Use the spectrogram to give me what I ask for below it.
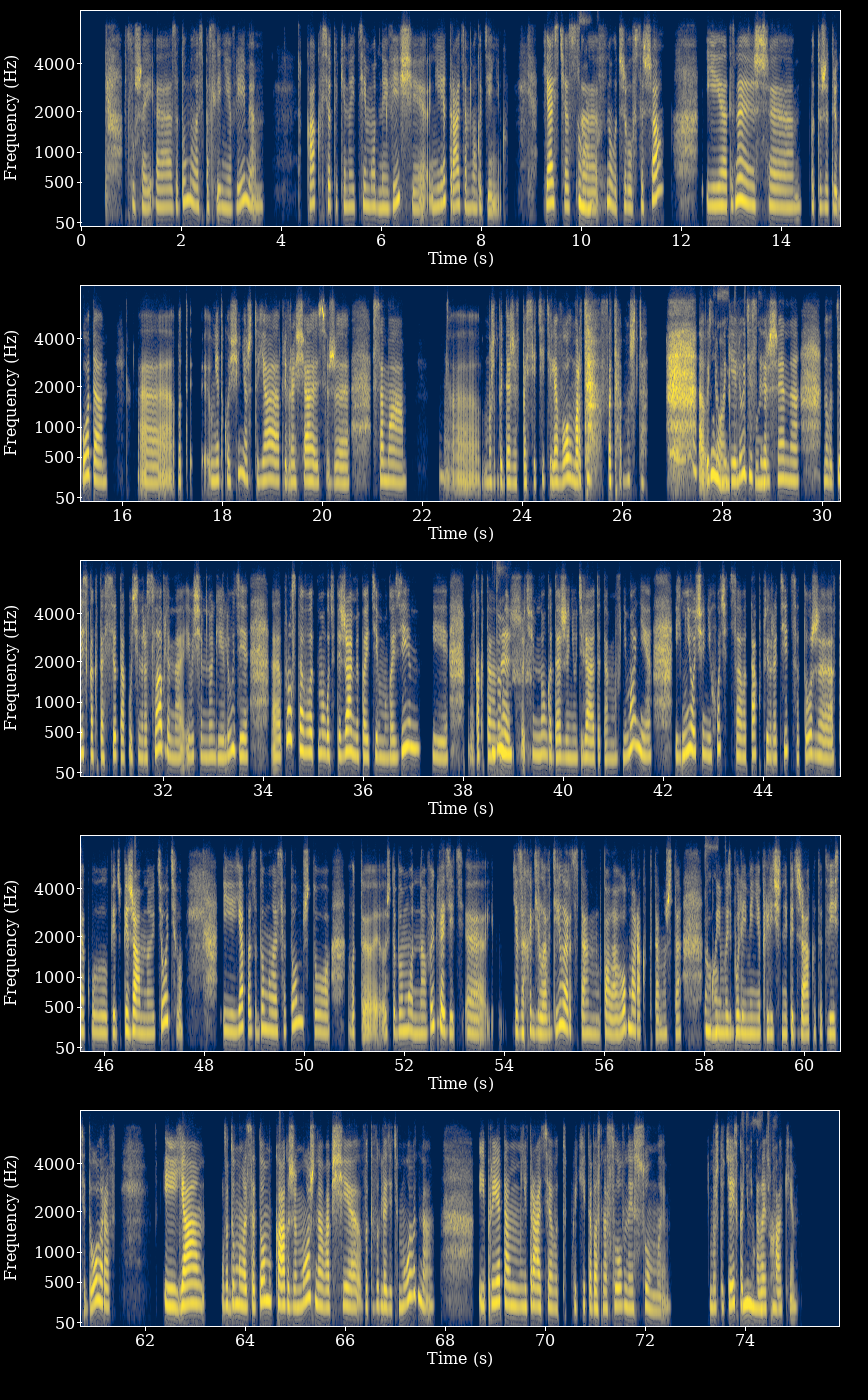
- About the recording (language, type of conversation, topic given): Russian, advice, Как найти стильные вещи и не тратить на них много денег?
- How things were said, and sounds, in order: other background noise; grunt; laughing while speaking: "Волмарта, потому что"; tapping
